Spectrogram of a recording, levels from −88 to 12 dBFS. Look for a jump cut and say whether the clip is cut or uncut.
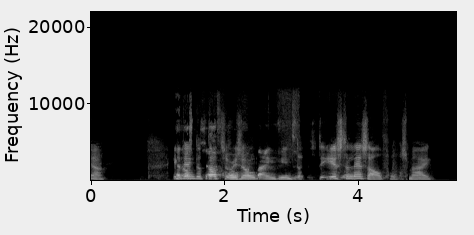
uncut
